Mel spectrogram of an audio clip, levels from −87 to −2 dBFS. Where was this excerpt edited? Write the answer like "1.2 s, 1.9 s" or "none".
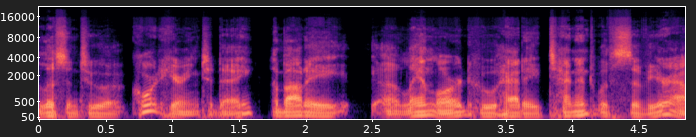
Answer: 2.5 s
